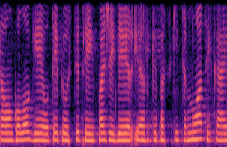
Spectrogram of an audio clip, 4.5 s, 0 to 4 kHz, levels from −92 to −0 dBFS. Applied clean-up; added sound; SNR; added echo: none; none; none; none.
